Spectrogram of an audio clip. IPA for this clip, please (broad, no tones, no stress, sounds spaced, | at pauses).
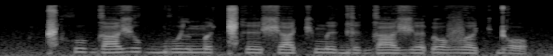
ǁʰ u ɡ a ʒ u ɡ͡b u lʲ m ɐ ǁʰ e ʃ a t͡ʃ m e ɡ e ɡ a ʒ ɛ ɗ ɔ v ɐ t͡ʃ ɖ ɔ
